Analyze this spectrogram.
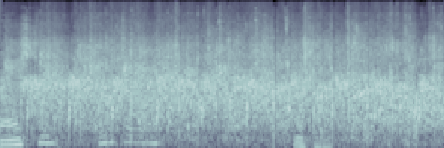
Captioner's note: audience clapping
